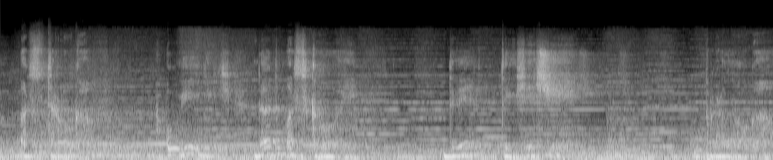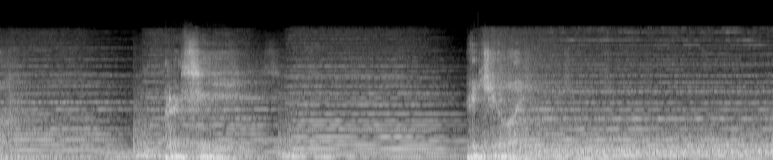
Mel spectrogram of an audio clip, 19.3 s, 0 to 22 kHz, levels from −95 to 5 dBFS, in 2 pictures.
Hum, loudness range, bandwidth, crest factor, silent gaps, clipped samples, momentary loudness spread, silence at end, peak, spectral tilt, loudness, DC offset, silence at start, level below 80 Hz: none; 4 LU; 10 kHz; 12 dB; none; under 0.1%; 12 LU; 0 s; -2 dBFS; -6.5 dB/octave; -17 LUFS; under 0.1%; 0 s; -22 dBFS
